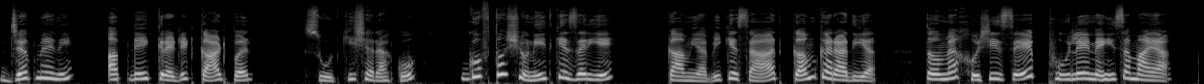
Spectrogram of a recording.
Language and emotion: Urdu, happy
